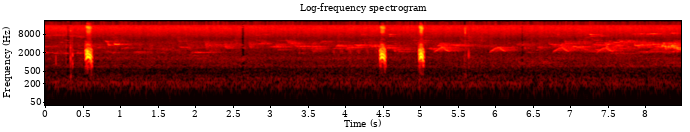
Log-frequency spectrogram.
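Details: Young common blackbird in the Netherlands giving three short, loud clipped notes, one near the start and a close pair about four seconds later, over faint twittering from other birds in the background.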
